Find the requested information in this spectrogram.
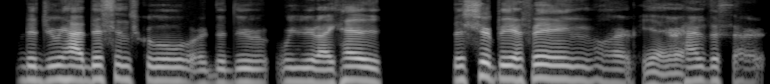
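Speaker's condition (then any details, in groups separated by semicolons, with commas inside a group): Cerebral palsy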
